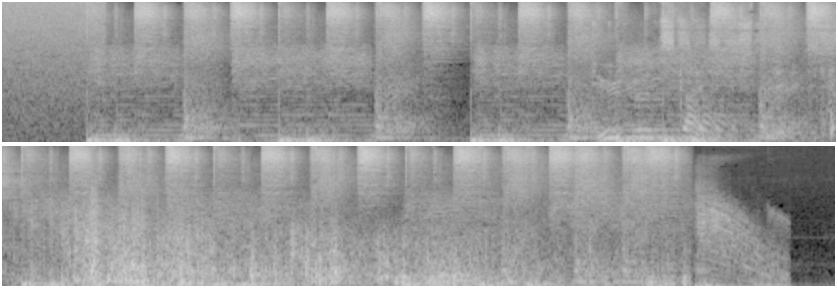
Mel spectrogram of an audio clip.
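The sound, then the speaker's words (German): Rain and rolling thunder sweep in over a pulsing, rhythmic musical backdrop, the rumble swelling loud and broad midway before cutting off abruptly at the end. “Dann wollen wir jetzt einfach mal hoffen, dass nicht urplötzlich ein Gewitter heranzieht”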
